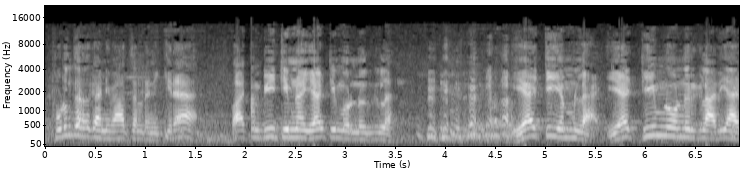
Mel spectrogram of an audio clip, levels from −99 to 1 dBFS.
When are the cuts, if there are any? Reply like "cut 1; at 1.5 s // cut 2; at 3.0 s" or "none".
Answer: cut 1; at 2.1 s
